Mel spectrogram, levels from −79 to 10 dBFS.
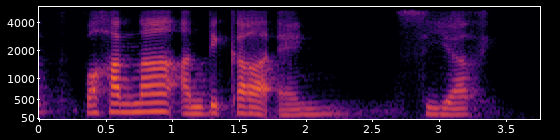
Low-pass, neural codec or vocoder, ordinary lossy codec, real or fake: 5.4 kHz; codec, 16 kHz, about 1 kbps, DyCAST, with the encoder's durations; none; fake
